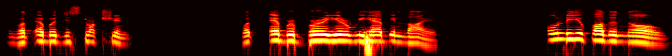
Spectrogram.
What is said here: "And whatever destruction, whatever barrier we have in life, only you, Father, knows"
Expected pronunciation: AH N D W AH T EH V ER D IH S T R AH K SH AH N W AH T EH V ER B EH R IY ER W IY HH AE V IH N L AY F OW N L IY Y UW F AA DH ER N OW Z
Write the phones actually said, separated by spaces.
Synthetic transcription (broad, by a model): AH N W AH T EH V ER D IH S T R AH K SH AH N W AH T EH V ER B EH R IY ER W IY HH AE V IH N L AY F OW N L IY Y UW F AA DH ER N OW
